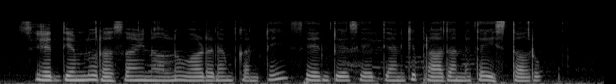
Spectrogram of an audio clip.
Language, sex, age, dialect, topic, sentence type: Telugu, female, 25-30, Southern, agriculture, statement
